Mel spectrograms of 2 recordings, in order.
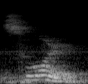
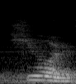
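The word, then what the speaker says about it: שאול: 그럼 히브리어로 음부는 뭐라고 되어 있냐면은 소울, 이렇게 시올, 소울 이렇게 발음을 합니다.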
